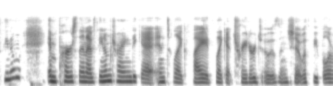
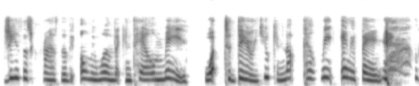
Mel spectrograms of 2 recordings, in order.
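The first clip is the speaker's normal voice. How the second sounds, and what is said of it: Put-on Texan Southern accent. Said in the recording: “that was a really good accent ... can you tell I've lived in Texas my whole life? ... I'm from the Bible Belt too”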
